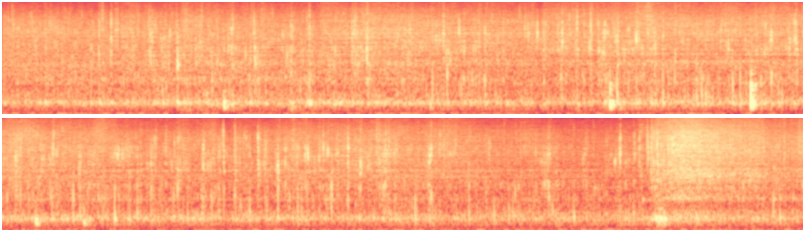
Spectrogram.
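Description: Spices and oil frying in a pan at a jungle campsite on a winter night, a steady close crackling sizzle with small pops and stirring scrapes throughout, and a brief louder hiss near the end.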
